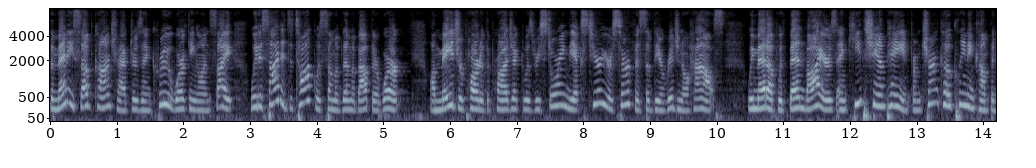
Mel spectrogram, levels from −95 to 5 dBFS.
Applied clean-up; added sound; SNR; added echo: none; none; none; reverberation time 0.2 s.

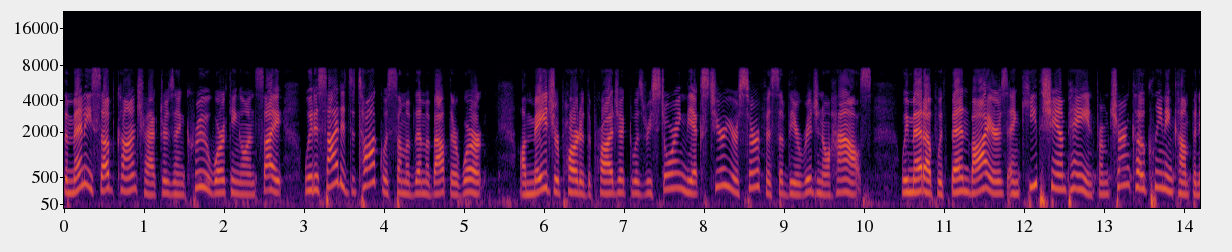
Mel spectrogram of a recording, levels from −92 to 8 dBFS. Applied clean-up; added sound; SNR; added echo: none; none; none; none.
